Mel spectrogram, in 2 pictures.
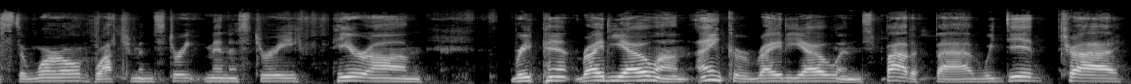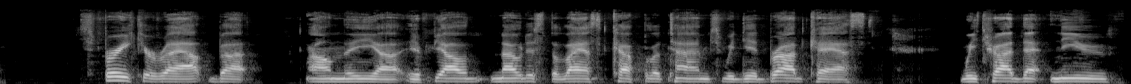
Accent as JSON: {"language": "English", "town": "Clarksville", "region": "Tennessee", "country": "United States", "tie": "born or raised there", "also_born_or_lived": "Cookeville, Tennessee", "said": "I was raised in Clarksville"}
